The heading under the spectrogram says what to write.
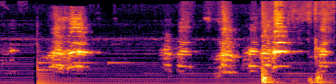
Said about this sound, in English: Fellas, I'm under fire by the geese, man. We're under attack.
